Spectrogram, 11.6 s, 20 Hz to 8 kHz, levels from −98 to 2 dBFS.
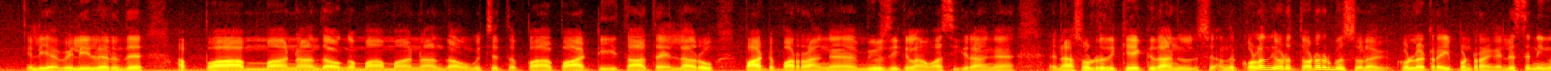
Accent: native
